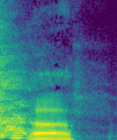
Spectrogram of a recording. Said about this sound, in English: And I apologize. I keep, I've had this nagging cough since, and every now and then you'll hear me hack.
